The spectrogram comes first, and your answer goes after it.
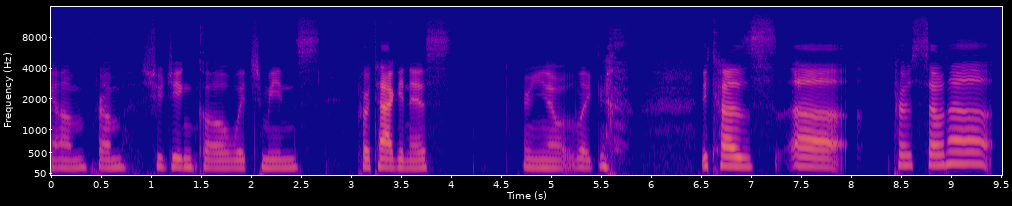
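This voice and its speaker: A woman on a podcast panel casually explaining things to fellow fans in a halting, hedging way. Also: on the low side, fairly bright tone, clean tone, no room sound, clean studio sound. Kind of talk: casual explanatory fan chat.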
